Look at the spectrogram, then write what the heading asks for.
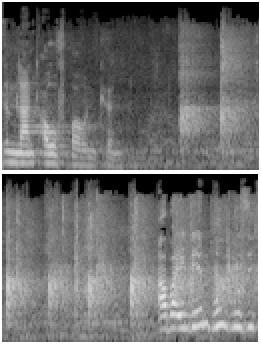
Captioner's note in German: Beifall DIE LINKE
